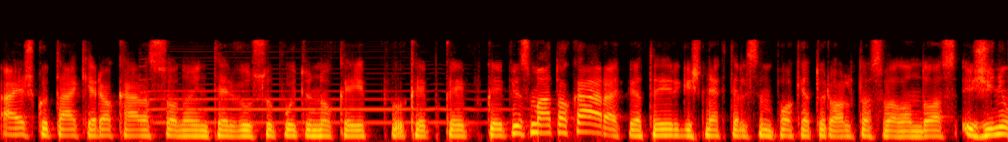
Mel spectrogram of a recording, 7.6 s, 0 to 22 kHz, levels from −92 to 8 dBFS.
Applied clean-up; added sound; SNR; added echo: none; Wind instrument, woodwind instrument; 18 dB; none.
